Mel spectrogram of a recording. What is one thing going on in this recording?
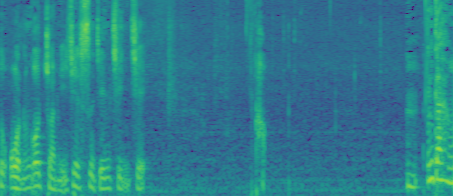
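An elderly woman lectures calmly into a microphone, pausing between phrases.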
